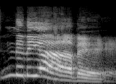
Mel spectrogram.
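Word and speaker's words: Nynaeve: her name i said her name wrong it's ninabe uh but i i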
